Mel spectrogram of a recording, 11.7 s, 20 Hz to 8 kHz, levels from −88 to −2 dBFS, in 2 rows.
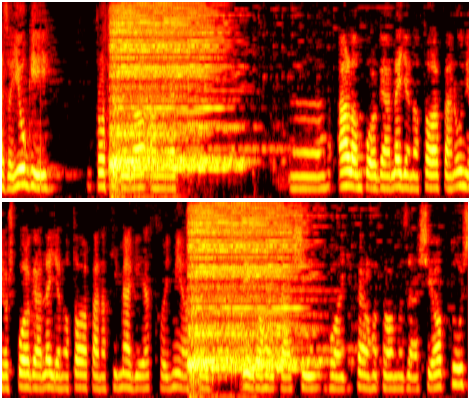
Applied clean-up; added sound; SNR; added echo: classical method Wiener filter.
